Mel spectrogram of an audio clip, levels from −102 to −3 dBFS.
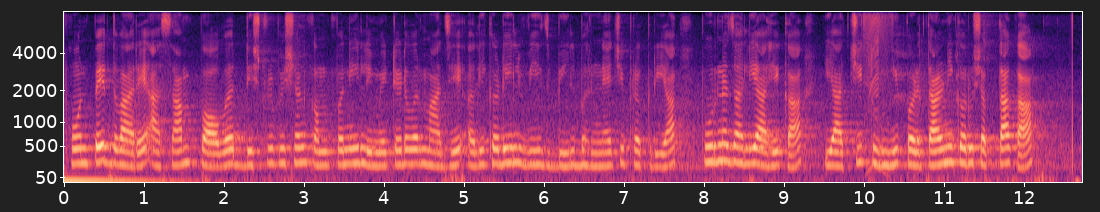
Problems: constant background noise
